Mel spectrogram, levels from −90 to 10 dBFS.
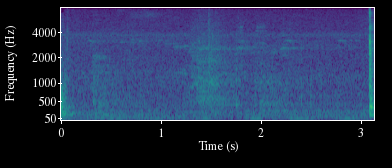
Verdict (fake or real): real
